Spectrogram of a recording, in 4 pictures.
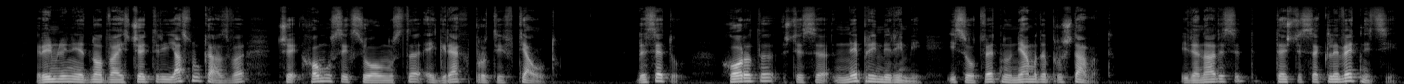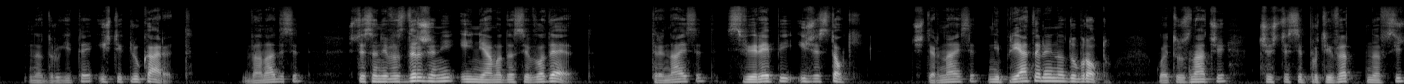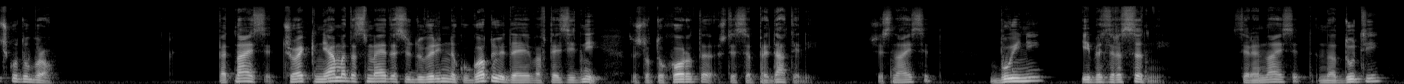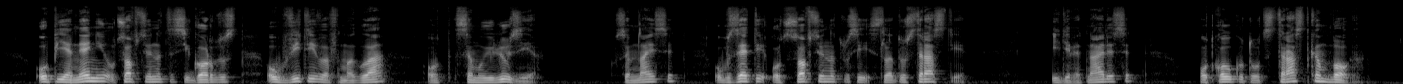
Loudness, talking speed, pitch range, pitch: -26 LUFS, 115 wpm, 105-130 Hz, 115 Hz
